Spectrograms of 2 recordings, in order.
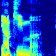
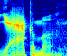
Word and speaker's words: Yakima: You know, like it's not Yakima, it's Yakima.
